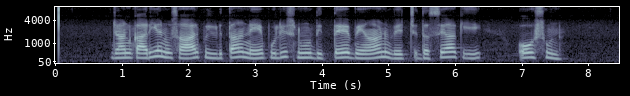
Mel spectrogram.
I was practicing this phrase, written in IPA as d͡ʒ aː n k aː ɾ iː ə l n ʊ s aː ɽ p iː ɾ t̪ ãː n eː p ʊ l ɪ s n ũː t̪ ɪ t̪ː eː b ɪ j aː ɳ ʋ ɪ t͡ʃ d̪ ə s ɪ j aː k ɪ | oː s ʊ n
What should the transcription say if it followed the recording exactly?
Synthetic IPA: d͡ʒ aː n k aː ɾ iː ə n ʊ s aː ɾ p iː ɽ t̪ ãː n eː p ʊ l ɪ s n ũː d̪ ɪ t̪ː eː b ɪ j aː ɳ ʋ ɪ t͡ʃ d̪ ə s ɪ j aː k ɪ | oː s ʊ n

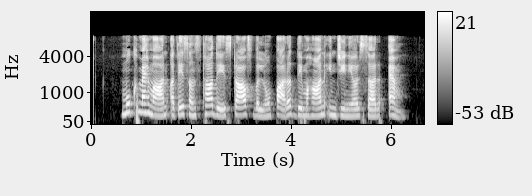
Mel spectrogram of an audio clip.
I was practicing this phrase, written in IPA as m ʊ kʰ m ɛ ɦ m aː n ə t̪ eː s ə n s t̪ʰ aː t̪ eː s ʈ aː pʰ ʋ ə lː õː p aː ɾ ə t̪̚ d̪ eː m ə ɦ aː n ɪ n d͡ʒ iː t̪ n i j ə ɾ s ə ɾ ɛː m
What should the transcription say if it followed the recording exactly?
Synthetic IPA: m ʊ kʰ m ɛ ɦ m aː n ə t̪ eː s ə n s t̪ʰ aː d̪ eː s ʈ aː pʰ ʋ ə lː õː p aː ɾ ə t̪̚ d̪ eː m ə ɦ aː n ɪ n d͡ʒ iː n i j ə ɾ s ə ɾ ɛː m

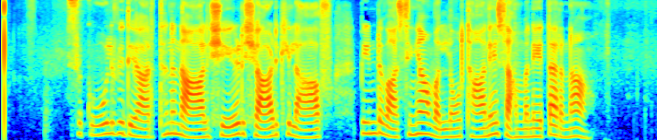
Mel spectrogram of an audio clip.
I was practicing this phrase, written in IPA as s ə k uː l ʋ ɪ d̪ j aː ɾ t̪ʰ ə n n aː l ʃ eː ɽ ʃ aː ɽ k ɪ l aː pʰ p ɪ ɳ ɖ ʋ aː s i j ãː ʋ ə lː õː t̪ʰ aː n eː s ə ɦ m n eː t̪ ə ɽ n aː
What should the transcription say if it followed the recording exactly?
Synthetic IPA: s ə k uː l ʋ ɪ d̪ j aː ɾ t̪ʰ ə n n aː l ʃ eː ɽ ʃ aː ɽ kʰ ɪ l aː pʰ p ɪ ɳ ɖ ʋ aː s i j ãː ʋ ə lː õː t̪ʰ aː n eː s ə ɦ m n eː t̪ ə ɾ n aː

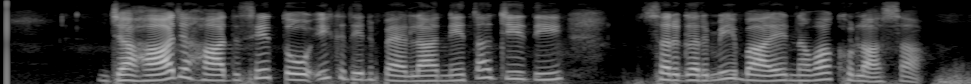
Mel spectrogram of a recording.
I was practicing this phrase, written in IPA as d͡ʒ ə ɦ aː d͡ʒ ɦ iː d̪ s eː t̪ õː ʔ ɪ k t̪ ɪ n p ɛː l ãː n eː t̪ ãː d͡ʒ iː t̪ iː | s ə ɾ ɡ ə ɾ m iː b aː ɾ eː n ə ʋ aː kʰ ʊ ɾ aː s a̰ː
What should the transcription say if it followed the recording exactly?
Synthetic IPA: d͡ʒ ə ɦ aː d͡ʒ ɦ aː d̪ s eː t̪ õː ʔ ɪ k d̪ ɪ n p ɛː l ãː n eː t̪ aː d͡ʒ iː d̪ iː | s ə ɾ ɡ ə ɾ m iː b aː ɾ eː n ə ʋ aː kʰ ʊ l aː s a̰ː

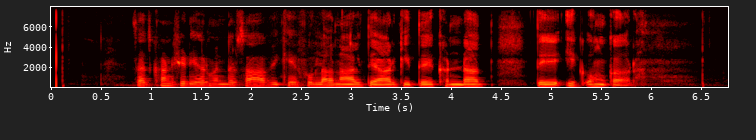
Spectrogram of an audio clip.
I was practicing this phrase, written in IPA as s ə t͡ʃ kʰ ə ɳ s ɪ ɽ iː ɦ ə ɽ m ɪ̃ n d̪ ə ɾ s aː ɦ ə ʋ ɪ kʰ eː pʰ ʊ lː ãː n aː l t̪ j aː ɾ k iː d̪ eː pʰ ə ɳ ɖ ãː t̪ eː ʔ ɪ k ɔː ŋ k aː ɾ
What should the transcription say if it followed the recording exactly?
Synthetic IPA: s ə t͡ʃ kʰ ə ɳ ʃ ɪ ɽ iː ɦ ə ɾ m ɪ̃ n d̪ ə ɾ s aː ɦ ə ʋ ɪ kʰ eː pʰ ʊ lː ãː n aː l t̪ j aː ɾ k iː t̪ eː kʰ ə ɳ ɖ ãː t̪ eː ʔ ɪ k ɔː ŋ k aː ɾ

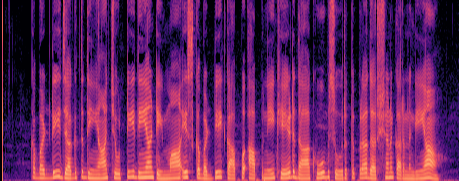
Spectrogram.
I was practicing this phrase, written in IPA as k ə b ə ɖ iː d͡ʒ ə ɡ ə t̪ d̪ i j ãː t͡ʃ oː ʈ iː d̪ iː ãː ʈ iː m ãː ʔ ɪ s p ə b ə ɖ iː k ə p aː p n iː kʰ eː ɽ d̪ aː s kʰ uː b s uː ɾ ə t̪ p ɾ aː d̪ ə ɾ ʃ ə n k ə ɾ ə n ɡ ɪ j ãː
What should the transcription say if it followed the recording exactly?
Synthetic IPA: k ə b ə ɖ iː d͡ʒ ə ɡ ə t̪ d̪ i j ãː t͡ʃ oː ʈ iː d̪ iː ãː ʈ iː m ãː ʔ ɪ s k ə b ə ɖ iː k ə p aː p n iː kʰ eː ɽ d̪ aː kʰ uː b s uː ɾ ə t̪ p ɾ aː d̪ ə ɾ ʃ ə n k ə ɾ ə n ɡ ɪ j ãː

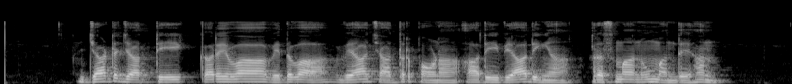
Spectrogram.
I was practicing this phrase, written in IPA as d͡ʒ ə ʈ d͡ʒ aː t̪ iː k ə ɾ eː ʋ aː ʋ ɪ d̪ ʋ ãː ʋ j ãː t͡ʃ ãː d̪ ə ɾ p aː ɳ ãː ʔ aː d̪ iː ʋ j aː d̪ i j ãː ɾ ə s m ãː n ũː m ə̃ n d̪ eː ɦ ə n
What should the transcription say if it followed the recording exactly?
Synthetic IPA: d͡ʒ ə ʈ d͡ʒ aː t̪ iː k ə ɾ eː ʋ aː ʋ ɪ d̪ ʋ aː ʋ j aː t͡ʃ aː d̪ ə ɾ p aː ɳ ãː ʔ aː d̪ iː ʋ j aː d̪ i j ãː ɾ ə s m ãː n ũː m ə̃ n d̪ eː ɦ ə n

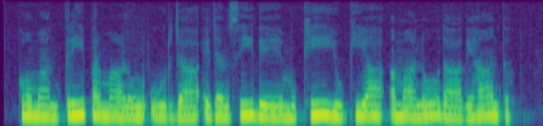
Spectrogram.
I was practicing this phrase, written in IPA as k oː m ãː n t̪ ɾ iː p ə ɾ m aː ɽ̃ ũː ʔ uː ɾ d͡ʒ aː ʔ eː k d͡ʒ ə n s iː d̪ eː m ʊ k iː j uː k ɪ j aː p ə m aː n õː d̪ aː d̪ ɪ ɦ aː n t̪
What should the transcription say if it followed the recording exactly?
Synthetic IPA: k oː m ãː n t̪ ɾ iː p ə ɾ m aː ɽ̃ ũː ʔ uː ɾ d͡ʒ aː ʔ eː d͡ʒ ə n s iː d̪ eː m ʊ kʰ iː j uː k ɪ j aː ə m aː n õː d̪ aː d̪ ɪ ɦ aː n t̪

